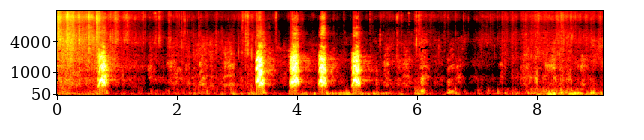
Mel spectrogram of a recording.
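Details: During play among a Borzoi, a Golden Retriever and a Poodle, a lone bark is followed after a pause by a run of four evenly spaced, punchy barks about half a second apart, then quiet shuffling.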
